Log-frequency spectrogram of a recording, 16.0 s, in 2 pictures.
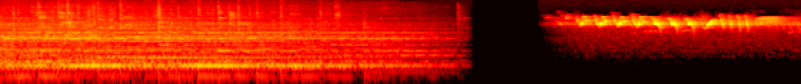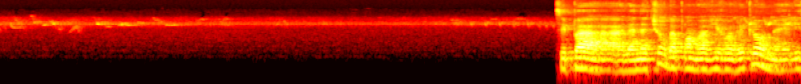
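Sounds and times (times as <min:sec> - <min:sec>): small birds singing: 0:05.5 - 0:13.7.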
